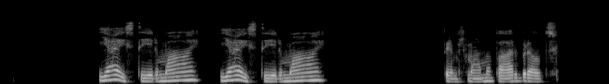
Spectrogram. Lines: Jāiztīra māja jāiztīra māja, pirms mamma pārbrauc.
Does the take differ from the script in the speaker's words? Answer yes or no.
no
